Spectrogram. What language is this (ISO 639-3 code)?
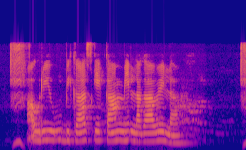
bho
